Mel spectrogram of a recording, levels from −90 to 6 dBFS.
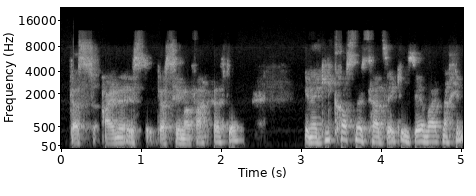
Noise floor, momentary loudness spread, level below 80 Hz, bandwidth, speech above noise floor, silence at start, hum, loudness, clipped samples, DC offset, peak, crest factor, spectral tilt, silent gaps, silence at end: -51 dBFS; 7 LU; -54 dBFS; 12.5 kHz; 31 dB; 0.1 s; none; -20 LUFS; under 0.1%; under 0.1%; -8 dBFS; 14 dB; -4 dB/octave; none; 0 s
